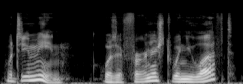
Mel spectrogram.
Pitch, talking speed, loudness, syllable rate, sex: 135 Hz, 220 wpm, -15 LUFS, 6.0 syllables/s, male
